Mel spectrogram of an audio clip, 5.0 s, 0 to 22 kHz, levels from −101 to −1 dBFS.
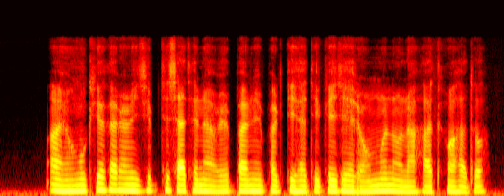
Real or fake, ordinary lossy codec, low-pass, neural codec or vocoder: fake; MP3, 96 kbps; 9.9 kHz; autoencoder, 22.05 kHz, a latent of 192 numbers a frame, VITS, trained on many speakers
